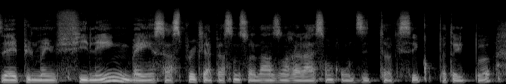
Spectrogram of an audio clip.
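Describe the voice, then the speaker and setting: Speaking very fast with a Quebec accent, a man uses a fairly low, dark, mellow voice with fairly even intonation. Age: 30s. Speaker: podcast host, fitness coach. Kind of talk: podcast monologue. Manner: casual, with many fillers.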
